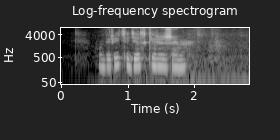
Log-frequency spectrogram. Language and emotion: Russian, neutral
